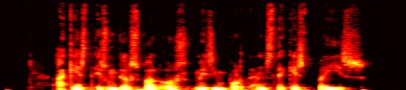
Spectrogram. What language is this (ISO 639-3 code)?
cat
